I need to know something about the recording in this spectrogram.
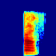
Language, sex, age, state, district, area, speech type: Assamese, male, 18-30, Assam, Kamrup Metropolitan, urban, conversation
